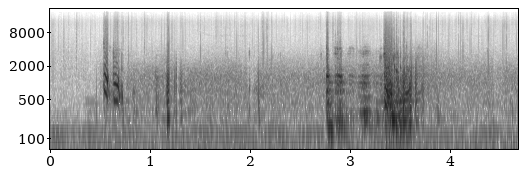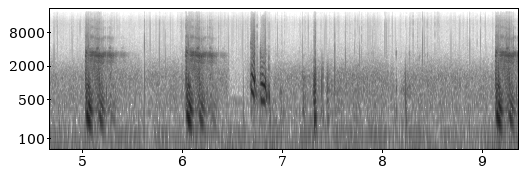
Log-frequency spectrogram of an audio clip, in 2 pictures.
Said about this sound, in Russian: Пресноводные рыбы в аквариуме. Крик боли вьюна.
